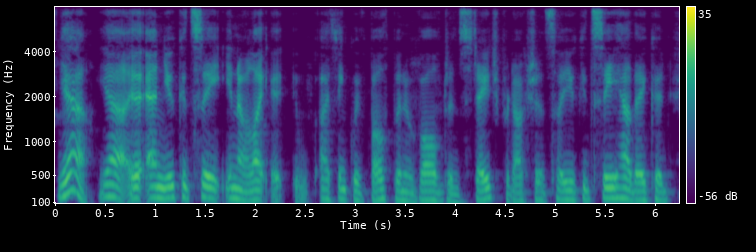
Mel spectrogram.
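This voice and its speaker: A woman's voice: a bass voice, moderate pace. A woman podcast co-host in casual review chat.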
